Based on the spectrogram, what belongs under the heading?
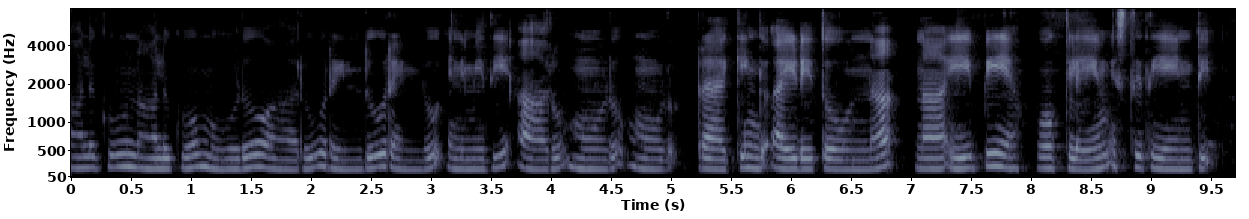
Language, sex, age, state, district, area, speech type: Telugu, female, 18-30, Andhra Pradesh, East Godavari, rural, read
